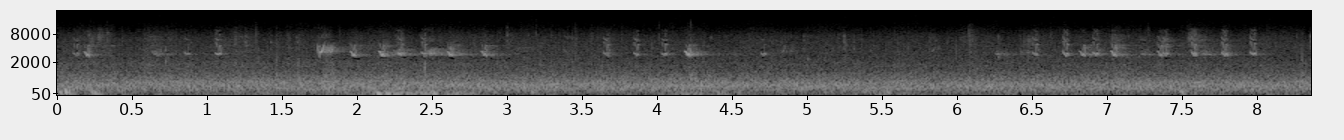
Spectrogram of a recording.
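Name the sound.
wild bird calling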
